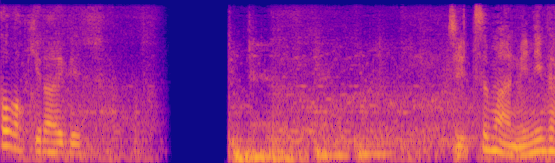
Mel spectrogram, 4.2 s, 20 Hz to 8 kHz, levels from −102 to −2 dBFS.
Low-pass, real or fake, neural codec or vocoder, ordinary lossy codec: 7.2 kHz; fake; codec, 24 kHz, 0.9 kbps, WavTokenizer, medium speech release version 1; none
